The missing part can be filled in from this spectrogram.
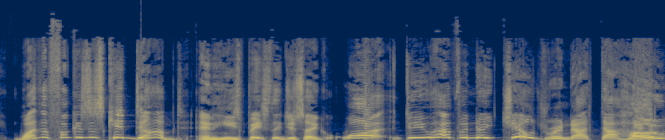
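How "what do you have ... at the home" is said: put-on very high terrible British accent. Mocking a dubbed kid's line: bad British accent. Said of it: "the worst British accents I've ever heard".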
